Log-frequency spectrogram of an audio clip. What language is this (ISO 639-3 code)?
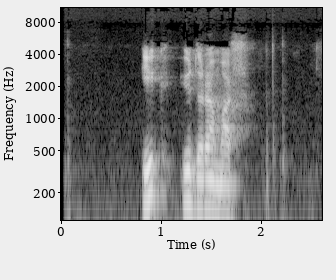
chm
